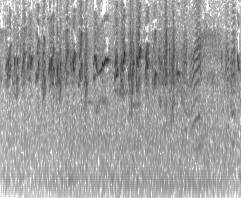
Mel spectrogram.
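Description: Several small birds chirp and sing outdoors, rapid high twittering phrases overlapping in quick bursts, moderately distant and soft, with no voices.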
